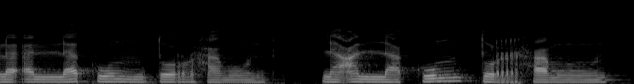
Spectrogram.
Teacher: hukum bacaannya adalah izhar syafawi la'allakum turn apa eeezzz hard syafawi karena mim sukun bertemu dengan huruf ta cara membacanya dibaca jelas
